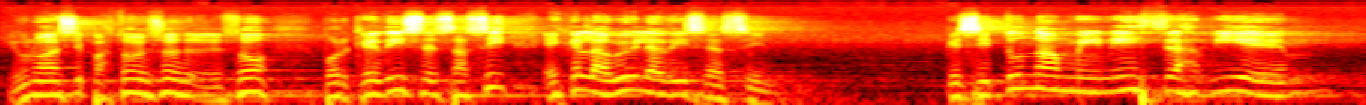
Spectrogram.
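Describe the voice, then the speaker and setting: In a church hall, a pastor with a slightly high, pushed and bright voice preaches to his congregation with call-and-response questions. He acts out little quoted scenes with humor. The recording has long hall reverb and faint room noise.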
